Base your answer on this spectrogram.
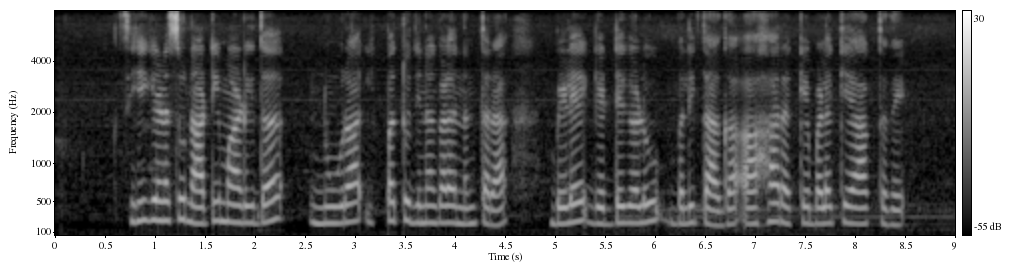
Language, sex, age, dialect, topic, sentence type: Kannada, female, 36-40, Central, agriculture, statement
